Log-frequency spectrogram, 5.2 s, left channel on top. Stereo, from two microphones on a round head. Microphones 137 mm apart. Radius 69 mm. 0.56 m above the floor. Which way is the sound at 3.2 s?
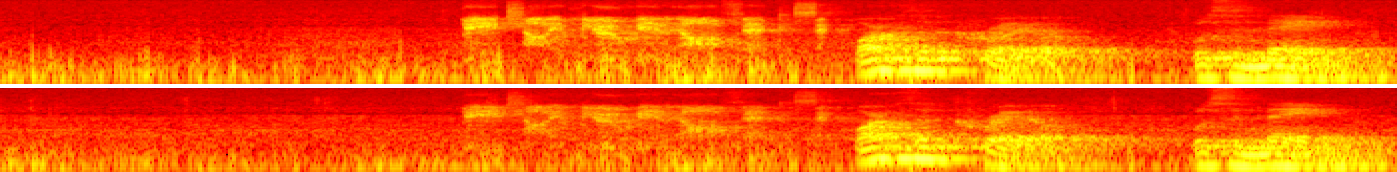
35° right (ahead or behind).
